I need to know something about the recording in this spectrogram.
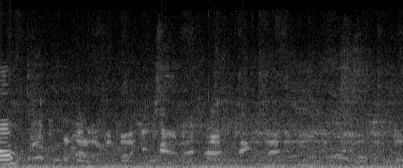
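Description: Indistinct nearby voices over a steady low mechanical rumble, like an engine running.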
